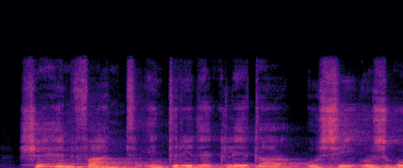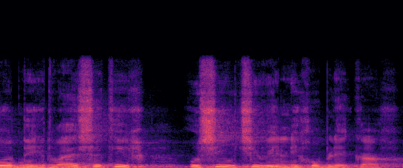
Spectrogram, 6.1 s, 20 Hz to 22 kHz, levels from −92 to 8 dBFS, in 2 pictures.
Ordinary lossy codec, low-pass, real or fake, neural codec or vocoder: none; 14.4 kHz; fake; vocoder, 44.1 kHz, 128 mel bands every 256 samples, BigVGAN v2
